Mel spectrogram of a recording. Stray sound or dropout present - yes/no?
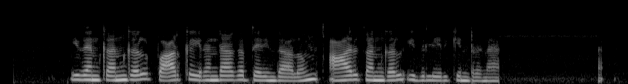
no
